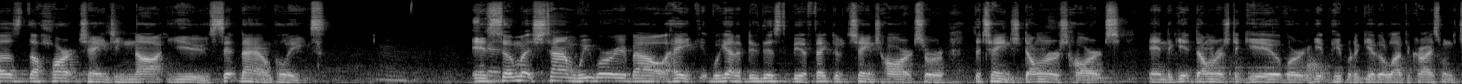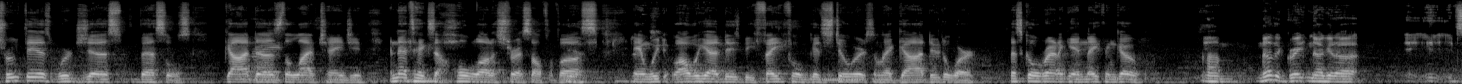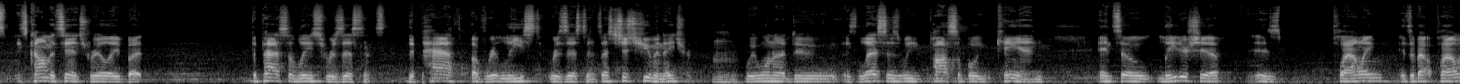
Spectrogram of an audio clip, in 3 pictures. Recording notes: Live from the National CCCA Conference in Palm Springs. We're live from the National CCCA Conference.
